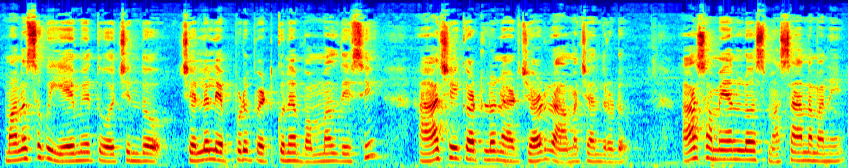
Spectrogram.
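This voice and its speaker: A woman narrating a story in a steady, measured way. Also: lowish voice. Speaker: audiobook narrator.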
